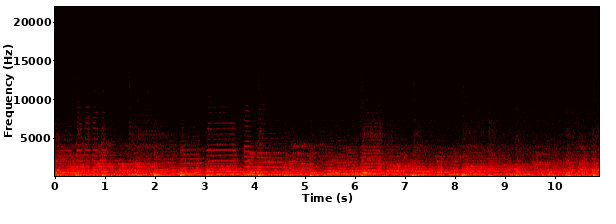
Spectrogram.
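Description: Parade band music playing a march, with a steady beat about twice a second under held tones.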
